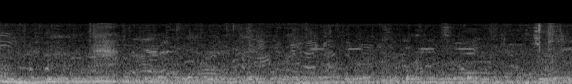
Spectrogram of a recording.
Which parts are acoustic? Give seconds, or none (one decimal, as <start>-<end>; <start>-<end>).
0.0-5.7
